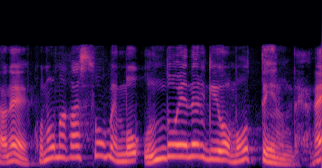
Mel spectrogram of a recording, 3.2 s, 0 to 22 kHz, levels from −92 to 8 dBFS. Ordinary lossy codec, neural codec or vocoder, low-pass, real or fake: none; codec, 16 kHz, 4 kbps, X-Codec, HuBERT features, trained on balanced general audio; 7.2 kHz; fake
